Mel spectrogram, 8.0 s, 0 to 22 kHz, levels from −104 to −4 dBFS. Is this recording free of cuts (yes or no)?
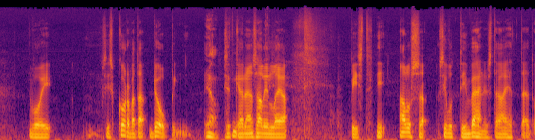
no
